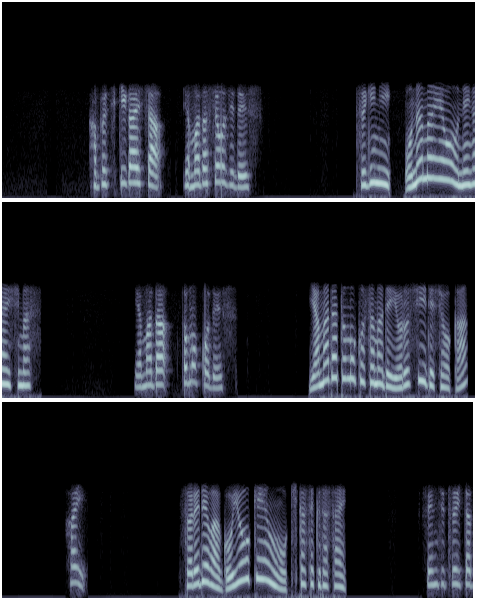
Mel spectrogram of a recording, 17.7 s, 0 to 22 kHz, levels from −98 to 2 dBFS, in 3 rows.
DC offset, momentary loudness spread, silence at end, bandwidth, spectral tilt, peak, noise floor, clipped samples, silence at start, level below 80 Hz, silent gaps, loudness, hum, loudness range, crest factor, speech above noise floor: under 0.1%; 12 LU; 0 s; 4 kHz; -3.5 dB/octave; -10 dBFS; -90 dBFS; under 0.1%; 1.1 s; -64 dBFS; none; -27 LUFS; none; 6 LU; 18 dB; 63 dB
